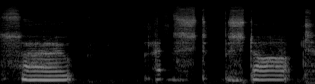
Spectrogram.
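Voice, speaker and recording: Somewhat breathy, a woman with a British accent speaks at a medium pitch. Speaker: card-making crafter. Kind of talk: crafting tutorial. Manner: casual, chatty.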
